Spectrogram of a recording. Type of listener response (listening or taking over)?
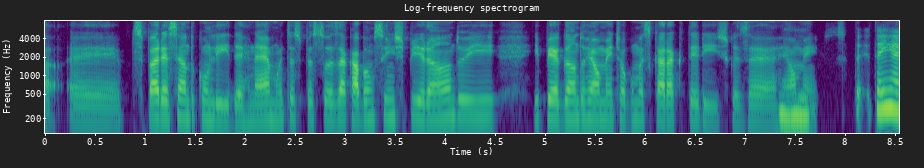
taking over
